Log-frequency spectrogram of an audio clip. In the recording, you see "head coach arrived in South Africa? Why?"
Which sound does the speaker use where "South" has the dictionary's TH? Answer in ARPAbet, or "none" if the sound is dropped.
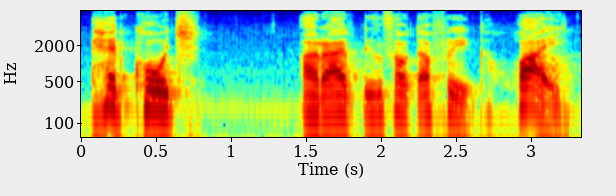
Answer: T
